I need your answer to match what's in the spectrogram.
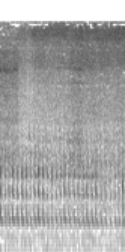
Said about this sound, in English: Smile. Relax your face. Not relax your face, but smile, breathe in. Now, trill on that exhale.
